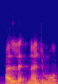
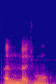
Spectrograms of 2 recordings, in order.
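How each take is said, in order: First: The l is pronounced before the n. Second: The l merges into a doubled n.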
